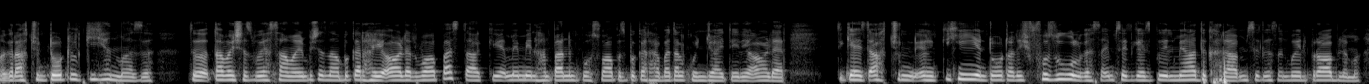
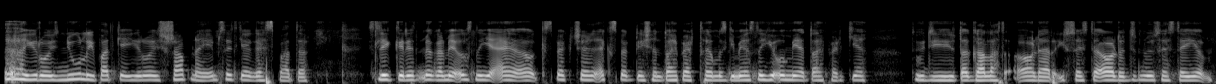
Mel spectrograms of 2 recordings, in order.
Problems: background sounds at intervals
